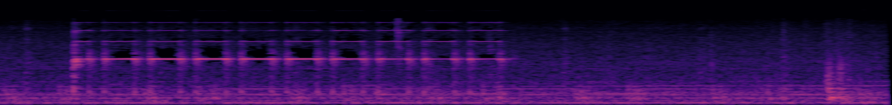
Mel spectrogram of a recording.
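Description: A high, rapidly repeating electronic beep alarm lasting about three seconds, from a dialysis machine reporting a fault.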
